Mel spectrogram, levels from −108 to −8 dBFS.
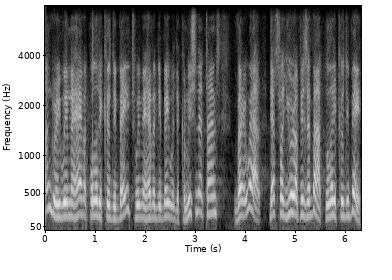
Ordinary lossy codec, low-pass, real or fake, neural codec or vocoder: Opus, 16 kbps; 7.2 kHz; fake; codec, 16 kHz, 4 kbps, FreqCodec, larger model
